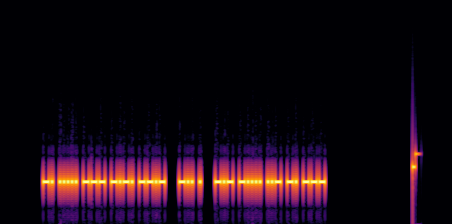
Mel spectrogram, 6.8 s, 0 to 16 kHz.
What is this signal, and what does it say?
Morse code, heard as a keyed tone, about 40 wpm, 700 Hz. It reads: N5OCQ DE K6UNO
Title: USA Callsign DE Callsign - 5 Characters - 40wpm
